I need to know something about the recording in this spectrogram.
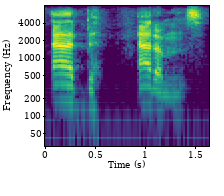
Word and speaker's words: Adams: okay right here samuel adams uh similar yeah push your tongue forward with the d instead of adam adams it's add atoms uh samuel adams there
